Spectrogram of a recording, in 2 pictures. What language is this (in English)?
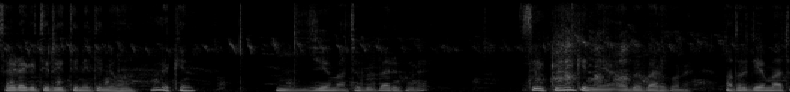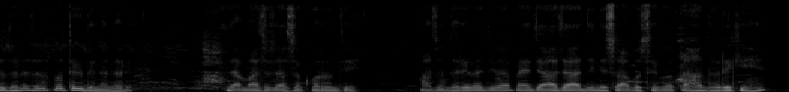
Odia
